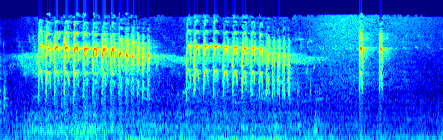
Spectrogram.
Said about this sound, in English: Woodpeckers do not really sing, though they do have distinctive calls. Here's the downy.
